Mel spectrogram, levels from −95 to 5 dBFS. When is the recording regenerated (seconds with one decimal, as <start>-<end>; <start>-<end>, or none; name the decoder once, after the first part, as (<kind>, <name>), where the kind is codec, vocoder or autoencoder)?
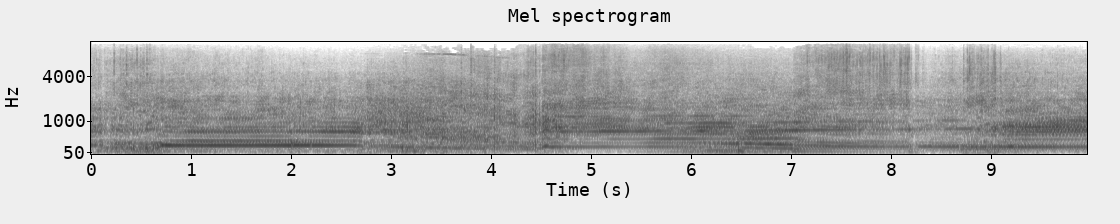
none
